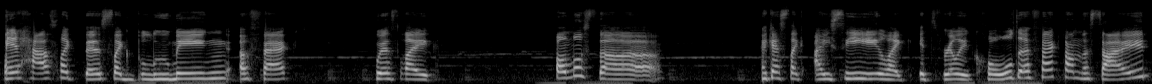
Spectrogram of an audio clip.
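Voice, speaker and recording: A woman giving casual, expressive playthrough commentary as a game streamer, exclaiming and reading dialogue aloud. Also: sits high. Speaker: streamer reacting to a game story. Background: game music.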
